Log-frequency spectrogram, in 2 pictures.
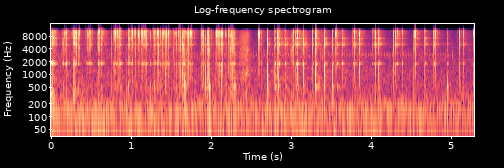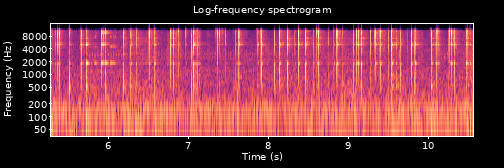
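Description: Long matte black nails tap and scratch the star-cut pattern of an empty tall cut crystal glass tumbler lying on its side. A rapid, dense run of short, bright glassy clicks and scrapes follows, each dying away almost at once, with a faint high ring and a thin tone near 2 kHz.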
